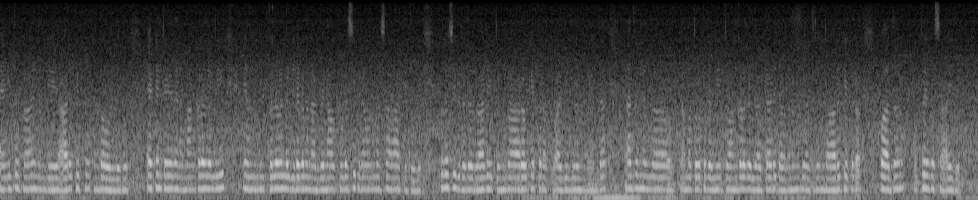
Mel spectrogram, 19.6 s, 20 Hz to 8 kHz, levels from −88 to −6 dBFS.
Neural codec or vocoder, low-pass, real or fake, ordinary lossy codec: none; none; real; none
